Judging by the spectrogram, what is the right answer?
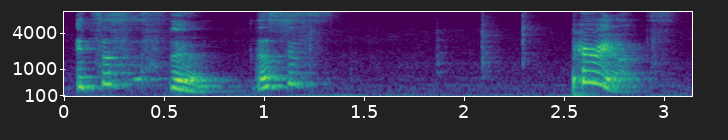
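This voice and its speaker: With an extremely high-pitched voice and a slow pace, a young woman vlogs a mukbang, chatting casually to camera. Her delivery is emphatic and animated, often breaking off mid-thought.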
